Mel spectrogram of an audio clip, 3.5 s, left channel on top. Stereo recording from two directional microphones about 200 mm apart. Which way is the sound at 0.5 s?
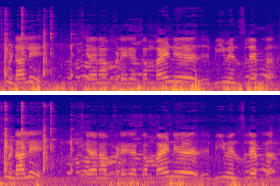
25° right (ahead or behind).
